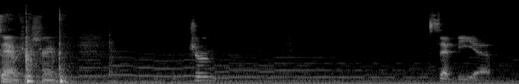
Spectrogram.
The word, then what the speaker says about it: Sevilla: it's amateur stream true sevilla so pronounce the v but not the uh i ll okay but and then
